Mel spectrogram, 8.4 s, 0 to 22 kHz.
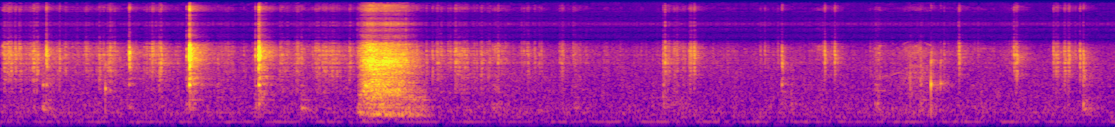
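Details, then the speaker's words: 1939 Motorola Model 52-T1 tube radio, first power-up test after bypassing the switch, no antenna connected: scattered sharp crackles and pops over a faint low hum with a burst of static from the speaker, no station received; number 80 tube lit and warm. "oh i know what it is i haven't got an antenna hooked up either so i may hear some crackling but yeah there is some crackling going on"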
